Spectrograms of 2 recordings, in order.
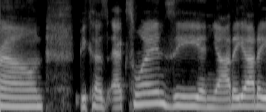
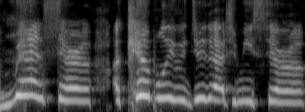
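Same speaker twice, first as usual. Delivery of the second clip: aggrieved, hurt, upset, pitched-up outburst; 7 semitones higher, 4 dB louder than usual. Retelling a reality show scene, imitating someone upset. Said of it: "he gets so upset".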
